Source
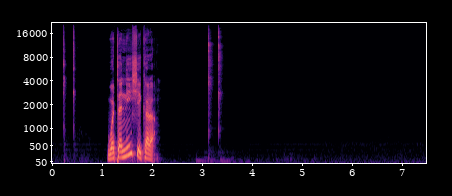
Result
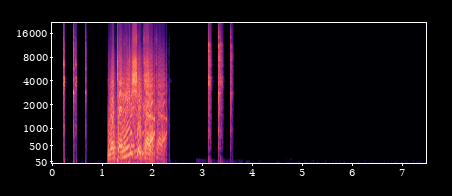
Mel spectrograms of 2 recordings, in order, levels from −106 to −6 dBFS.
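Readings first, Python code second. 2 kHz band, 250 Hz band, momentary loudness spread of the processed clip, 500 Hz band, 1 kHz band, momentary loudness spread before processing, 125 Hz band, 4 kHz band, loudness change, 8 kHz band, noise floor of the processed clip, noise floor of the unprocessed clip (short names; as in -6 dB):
+15.5 dB, +4.0 dB, 16 LU, +8.5 dB, +13.0 dB, 20 LU, +3.0 dB, +22.5 dB, +10.5 dB, +20.0 dB, under -85 dBFS, under -85 dBFS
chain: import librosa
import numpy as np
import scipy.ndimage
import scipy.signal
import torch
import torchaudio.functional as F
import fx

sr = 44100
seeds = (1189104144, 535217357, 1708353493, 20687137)

p1 = fx.rider(x, sr, range_db=10, speed_s=0.5)
p2 = fx.leveller(p1, sr, passes=5)
p3 = fx.graphic_eq(p2, sr, hz=(125, 250, 500, 1000, 2000, 4000, 8000), db=(-6, -3, 3, 4, 7, 10, 6))
y = p3 + fx.echo_single(p3, sr, ms=241, db=-9.5, dry=0)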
